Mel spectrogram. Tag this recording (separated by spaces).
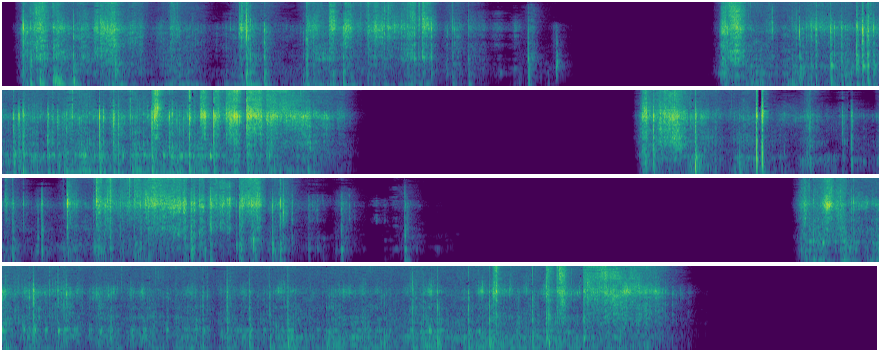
item plastic rolling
